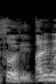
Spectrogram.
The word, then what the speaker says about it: Thule: あれのマークでね、みんなしてありますよね、スーリー。あれね、読み方ね、スーリーって読むんですよ。ちょっと読めないんですよ、これ。 THULE で、なんて読むんかなと思って、あれスーリーと、まあ日本語では読むんですけど。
